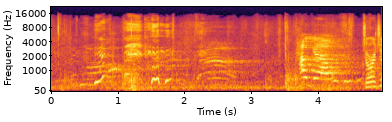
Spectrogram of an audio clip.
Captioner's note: laughs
